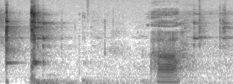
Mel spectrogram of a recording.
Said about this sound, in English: All right. Well, let's grab our bottle openers because this is a bottle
